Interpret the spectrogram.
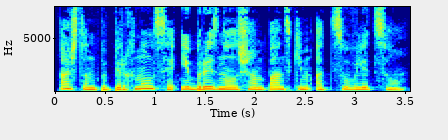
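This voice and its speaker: A woman reading a novel aloud in the first person, in an expressive, measured storytelling manner on a close mic. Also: medium pitch, dry recording. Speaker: audiobook narrator. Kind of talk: first-person audiobook narration.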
